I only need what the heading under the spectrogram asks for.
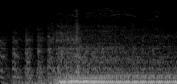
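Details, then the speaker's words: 2002 Toyota Corolla project car, heard from inside at start-up, 146 on the odometer, a light on: engine catches and settles into a fast, rumbly idle that stays high, with a raspy, puffing exhaust leak. "I definitely hear the exhaust leak cool 146 on the clock"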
